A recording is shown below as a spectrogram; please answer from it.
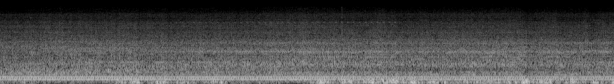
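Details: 1988 Tempstar AC condenser unit running after its seized fan motor was replaced with a new one: steady even hum with smooth fan rush, no scraping, ticking or rattle; sounds healthy, normal running.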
